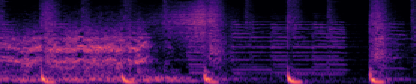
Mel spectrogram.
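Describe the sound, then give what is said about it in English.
Car tires screech in a loud, sustained skid, sharp, with rhythmic thumping beats punching through underneath. No one speaks. “So I hopped into my car, didn't get very far, no.”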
